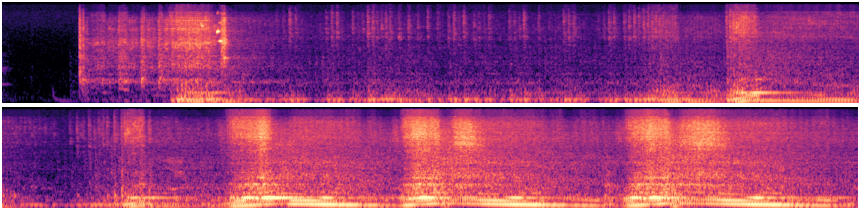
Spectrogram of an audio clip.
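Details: MGF barn-find sports car after fitting a new Janspeed exhaust manifold: cranks and catches cleanly, settles to a steady idle, then takes several sharp blips and drops back evenly; sounds healthy.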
